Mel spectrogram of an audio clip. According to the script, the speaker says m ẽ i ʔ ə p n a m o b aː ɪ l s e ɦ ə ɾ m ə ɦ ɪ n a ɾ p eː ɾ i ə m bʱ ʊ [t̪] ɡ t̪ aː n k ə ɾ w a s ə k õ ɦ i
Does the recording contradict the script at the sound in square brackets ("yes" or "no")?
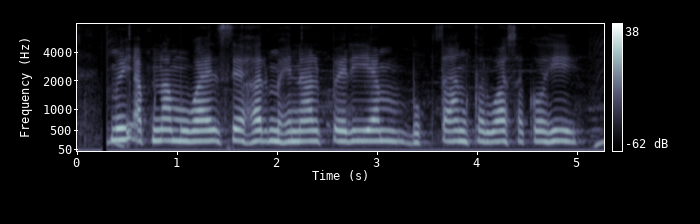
yes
